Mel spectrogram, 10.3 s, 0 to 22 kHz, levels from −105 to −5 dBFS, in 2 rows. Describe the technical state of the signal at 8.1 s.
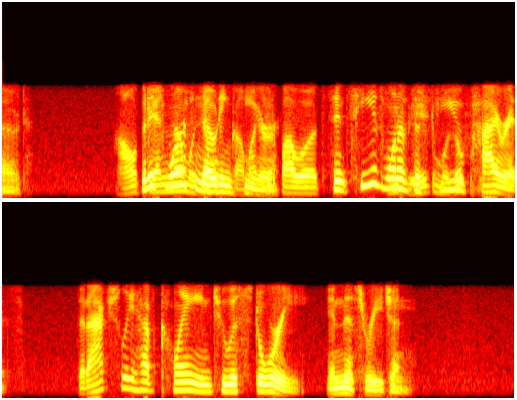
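At 8.1 s the speech carries Bluetooth CVSD headset codec damage, present across the whole clip. The one-bit delta coding at a rate that fits 64 kbps turns s sounds scratchy over a granular hiss. A spectrogram shows a flat ceiling near 3.6 kHz, little below 150 Hz, and a grainy noise floor.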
